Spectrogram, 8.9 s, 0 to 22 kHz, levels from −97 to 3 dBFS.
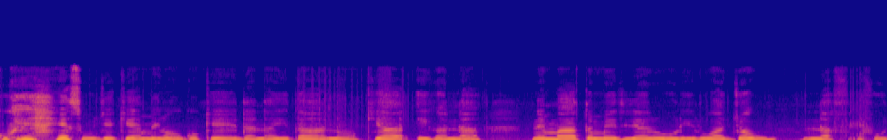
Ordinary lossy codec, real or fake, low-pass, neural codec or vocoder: none; fake; none; vocoder, 24 kHz, 100 mel bands, Vocos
